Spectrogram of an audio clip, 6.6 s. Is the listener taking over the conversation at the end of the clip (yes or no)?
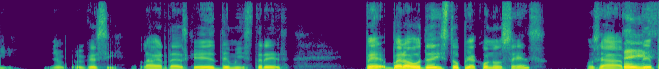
no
